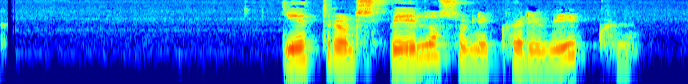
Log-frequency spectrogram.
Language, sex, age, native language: Icelandic, female, 40-49, Icelandic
